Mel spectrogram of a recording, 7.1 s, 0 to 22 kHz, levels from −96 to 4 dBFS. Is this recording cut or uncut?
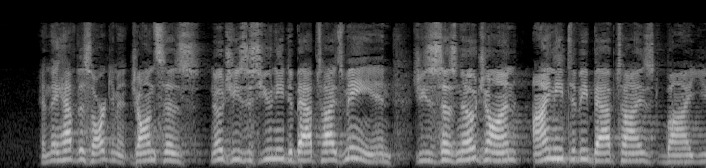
uncut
